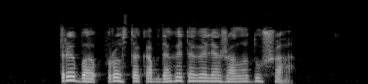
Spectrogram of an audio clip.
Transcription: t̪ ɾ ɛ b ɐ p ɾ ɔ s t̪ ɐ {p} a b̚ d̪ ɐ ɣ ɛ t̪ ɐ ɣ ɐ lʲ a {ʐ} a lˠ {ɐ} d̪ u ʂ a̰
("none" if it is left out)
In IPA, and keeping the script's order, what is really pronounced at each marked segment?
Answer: k, ʐ, ɐ

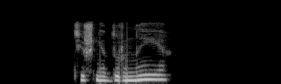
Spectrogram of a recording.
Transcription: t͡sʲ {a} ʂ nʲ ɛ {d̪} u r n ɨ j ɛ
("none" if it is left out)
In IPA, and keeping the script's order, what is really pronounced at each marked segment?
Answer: i, d̪

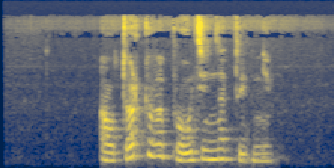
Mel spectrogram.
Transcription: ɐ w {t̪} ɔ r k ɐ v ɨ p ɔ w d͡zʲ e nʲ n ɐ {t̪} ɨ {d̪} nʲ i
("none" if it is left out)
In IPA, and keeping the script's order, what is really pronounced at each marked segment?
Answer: t̪, t̪, d̪

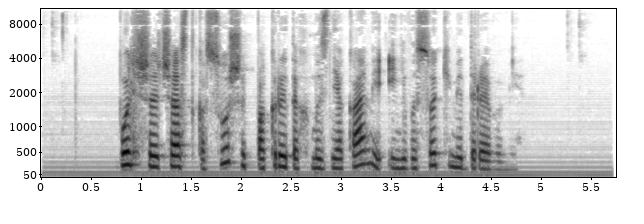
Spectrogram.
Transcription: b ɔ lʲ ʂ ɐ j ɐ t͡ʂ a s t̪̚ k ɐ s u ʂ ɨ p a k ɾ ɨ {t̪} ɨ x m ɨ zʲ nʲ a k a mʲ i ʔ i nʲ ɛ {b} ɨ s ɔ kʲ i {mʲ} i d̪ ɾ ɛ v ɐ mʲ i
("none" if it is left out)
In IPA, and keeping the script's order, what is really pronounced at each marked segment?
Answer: t̪, v, mʲ

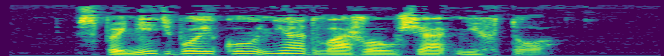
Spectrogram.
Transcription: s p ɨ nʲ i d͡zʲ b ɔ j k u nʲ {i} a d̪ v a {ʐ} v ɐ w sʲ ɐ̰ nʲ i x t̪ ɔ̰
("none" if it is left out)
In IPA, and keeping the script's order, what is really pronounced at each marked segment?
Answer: ɛ, ʐ

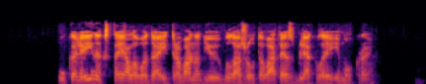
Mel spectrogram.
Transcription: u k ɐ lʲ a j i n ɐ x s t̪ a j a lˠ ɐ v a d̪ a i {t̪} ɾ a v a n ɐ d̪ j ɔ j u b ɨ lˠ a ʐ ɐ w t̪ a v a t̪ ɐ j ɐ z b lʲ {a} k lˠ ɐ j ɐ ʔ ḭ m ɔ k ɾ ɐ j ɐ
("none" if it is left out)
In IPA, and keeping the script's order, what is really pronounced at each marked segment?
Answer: t̪, a

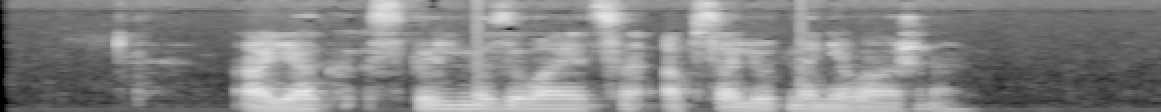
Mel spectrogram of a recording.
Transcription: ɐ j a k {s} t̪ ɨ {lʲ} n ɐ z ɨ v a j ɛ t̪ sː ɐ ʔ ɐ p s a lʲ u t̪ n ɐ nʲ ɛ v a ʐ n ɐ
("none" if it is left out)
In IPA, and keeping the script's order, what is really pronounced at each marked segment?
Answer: s, lʲ

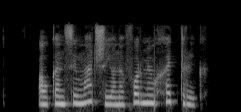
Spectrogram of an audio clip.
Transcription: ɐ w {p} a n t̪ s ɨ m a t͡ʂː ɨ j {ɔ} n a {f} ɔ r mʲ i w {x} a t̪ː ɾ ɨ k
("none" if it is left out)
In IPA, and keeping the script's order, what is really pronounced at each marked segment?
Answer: k, ɔ, f, x

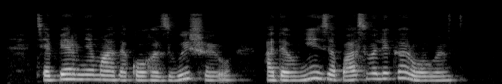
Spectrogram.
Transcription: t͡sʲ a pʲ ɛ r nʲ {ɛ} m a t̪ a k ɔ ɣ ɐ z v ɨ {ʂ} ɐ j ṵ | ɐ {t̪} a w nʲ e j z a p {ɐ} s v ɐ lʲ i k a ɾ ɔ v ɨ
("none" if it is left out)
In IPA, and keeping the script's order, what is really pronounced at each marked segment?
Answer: a, ʂ, d̪, a

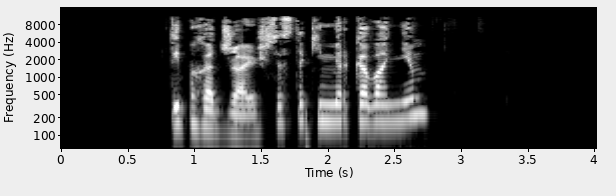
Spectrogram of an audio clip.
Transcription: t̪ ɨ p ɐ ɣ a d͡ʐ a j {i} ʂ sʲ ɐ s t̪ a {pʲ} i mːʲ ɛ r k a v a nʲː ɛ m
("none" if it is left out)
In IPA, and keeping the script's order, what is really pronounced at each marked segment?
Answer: ɛ, kʲ

